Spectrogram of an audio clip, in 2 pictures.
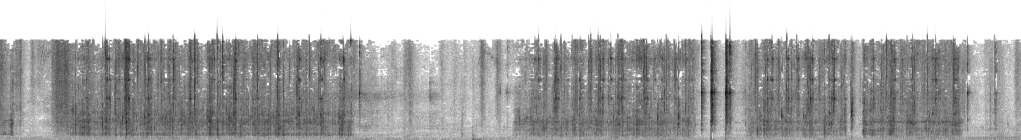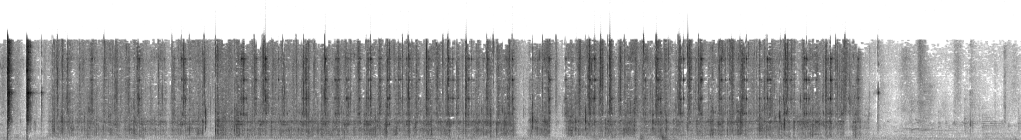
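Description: Hand-cranked burr coffee grinder grinding beans at a fine setting: a steady gritty, crackling rattle that pauses for about two seconds after the first five seconds, then runs on with two brief bursts of sharp clicks, the loudest sounds, and stops shortly before the end.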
